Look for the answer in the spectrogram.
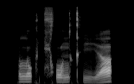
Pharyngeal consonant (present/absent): absent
